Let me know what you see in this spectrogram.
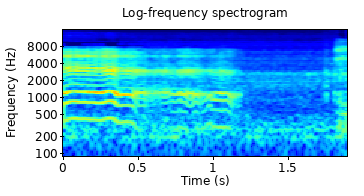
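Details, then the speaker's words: Brief fussy cry of a newborn baby fading into soft whimpering, during the diaper change, feed and burp routine. "diaper check I wish there was like an instant bottle warmer because he gets so mad oh it's still cold say hurry up hurry up bottle warmer"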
